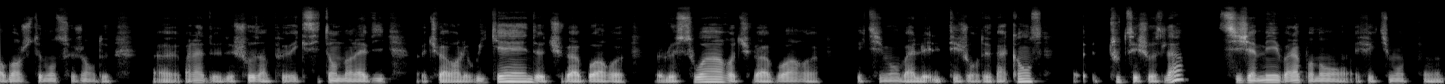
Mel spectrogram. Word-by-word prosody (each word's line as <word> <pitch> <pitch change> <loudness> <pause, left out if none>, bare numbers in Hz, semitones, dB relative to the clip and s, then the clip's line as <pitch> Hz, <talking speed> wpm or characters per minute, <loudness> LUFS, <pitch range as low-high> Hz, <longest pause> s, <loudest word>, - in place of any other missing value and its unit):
avoir 80 +2 +1
justement 85 0 -3
ce 75 - -7
genre 80 +1 -5
de, 70 - -6 0.5
heu, 65 0 -3
voilà, 95 0 -2
de 70 -4 -4
de 75 - -2
choses 80 +3 +1
un 70 - 0
peu 75 - -5
excitantes 85 +2 -1
dans 85 -1 +1
la 80 0 +3
vie. 85 +3 -5 0.4
Heu, - - -6
tu - - 0
vas - - +4
avoir 65 +2 +2
le 70 - -1
week-end, 130 - +4 0.2
tu - - -6
vas 75 - +5
avoir, 75 +1 +3
heu, 65 - -4 0.3
le 65 +3 0
soir, 115 +1 +2
tu - - -7
vas 70 - +4
avoir, 75 0 -1
heu, 65 - -7 0.4
effectivement, 80 +1 -4
bah, 70 -2 +2
les 70 -1 0
tes 75 - -4
jours 70 0 -4
de 70 -1 0
vacances, 130 - 0 0.5
heu, - - -14
toutes 110 -2 -3
ces 80 - +3
choses-là. 75 - +2 0.3
Si 95 - +4
jamais, 95 +3 +4
voilà, 90 +2 +3
pendant, 80 -3 -1
effectivement, 80 0 -6
ton 65 -3 -4
80 Hz, 205 wpm, -23 LUFS, 70-85 Hz, 0.5 s, vas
